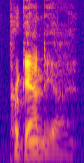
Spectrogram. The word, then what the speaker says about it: Pergandii: So like Heidii or Pergandii. Wheelerii. Wheelerii. You don't say it like the EI in English, like A, like Pergande. You add the I at the end to the end of the person's name.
